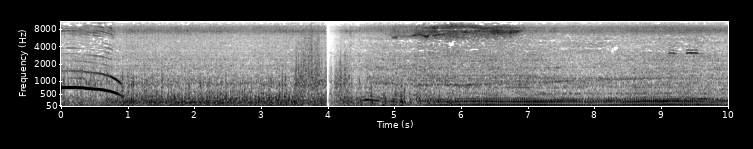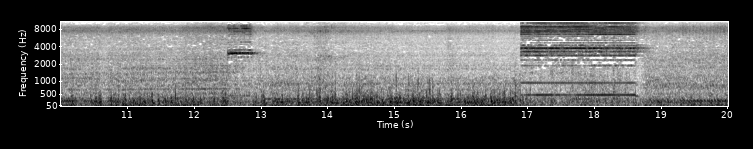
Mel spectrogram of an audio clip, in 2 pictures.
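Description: Motorcycles riding along a road: steady engine drone and wind rush, with a horn sounding for about a second and a half near the end.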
